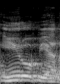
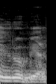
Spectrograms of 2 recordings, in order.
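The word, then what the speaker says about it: European: এখানে এন ব্যবহার করতে পারবো না কেননা এখানেও ইউরোপিয়ান আছে ই দিয়ে শুরু হয়েছে কিন্তু এখানে উচ্চারণটা ইউরোপিয়ান এখানেও আমরা দেখতে পাচ্ছি উচ্চারণটা ইউ এর মত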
